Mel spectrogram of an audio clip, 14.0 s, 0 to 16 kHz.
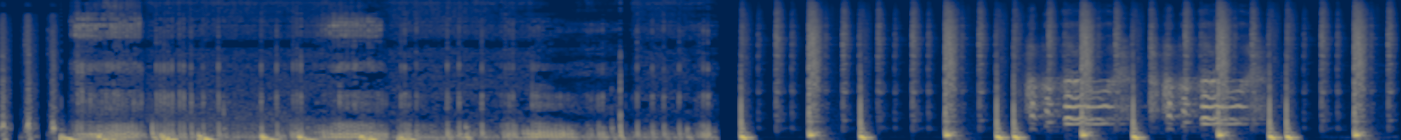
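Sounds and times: cat purring: 0:00.7 - 0:07.2.

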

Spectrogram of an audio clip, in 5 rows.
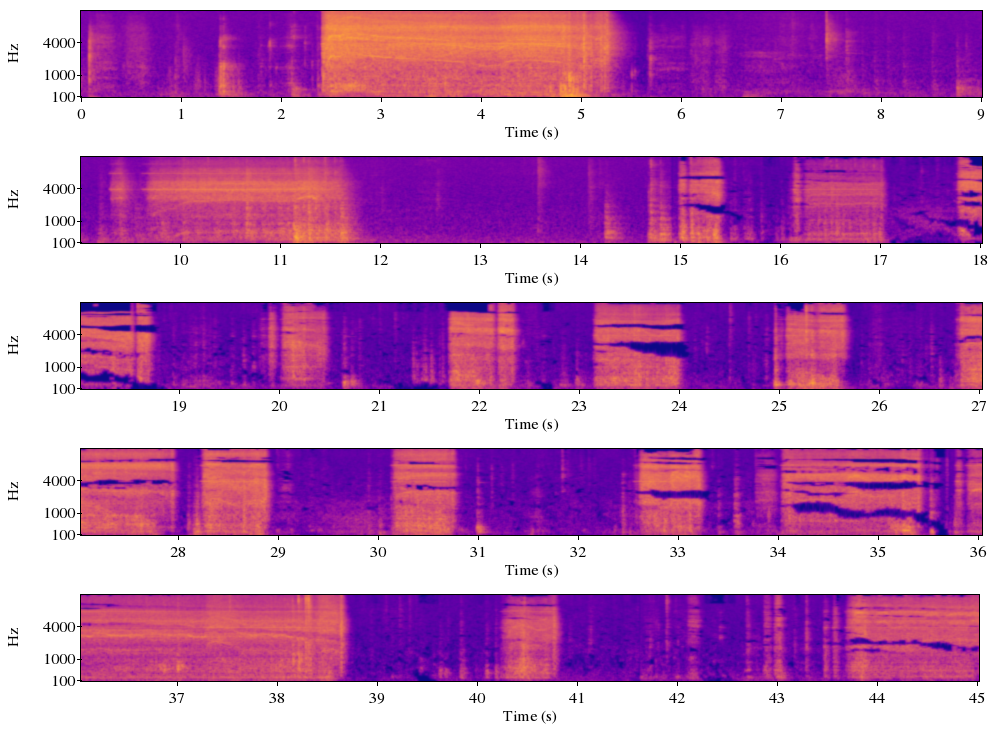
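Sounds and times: cordless drill running: 0:02.4 - 0:05.4, 0:09.3 - 0:11.6, 0:35.8 - 0:38.7.

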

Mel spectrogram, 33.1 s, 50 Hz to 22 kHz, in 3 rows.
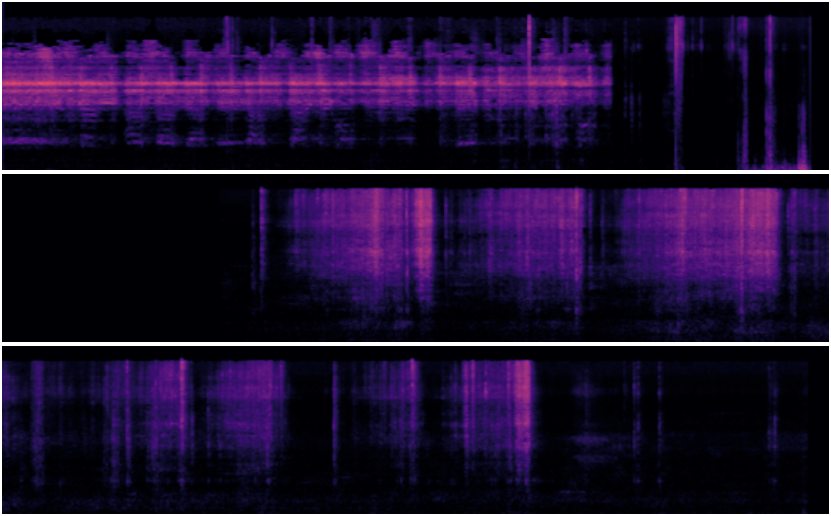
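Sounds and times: toy robot motor whirring: 0:14.8 - 0:22.6, 0:23.4 - 0:25.9, 0:27.0 - 0:29.2
plastic clicks and rattles: 0:20.8 - 0:25.8.

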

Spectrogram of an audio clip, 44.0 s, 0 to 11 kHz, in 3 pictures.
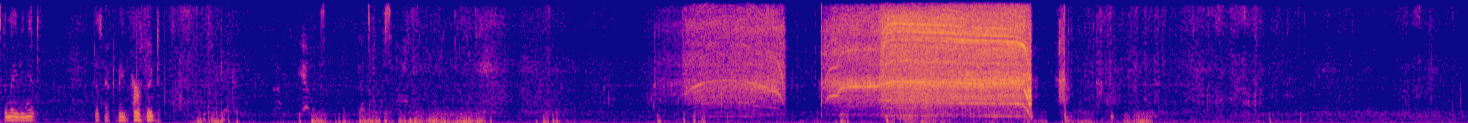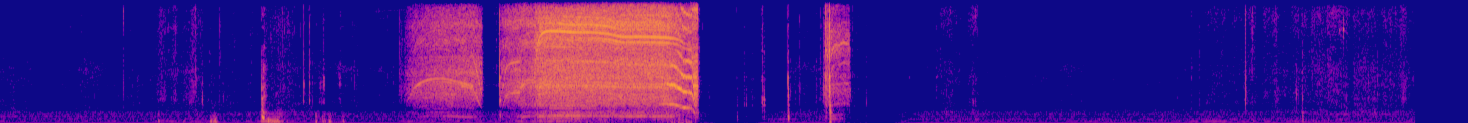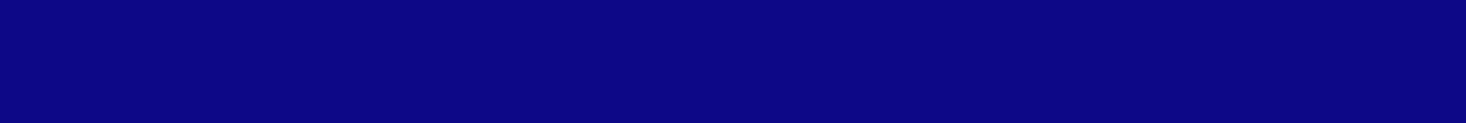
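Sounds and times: cordless drill whining: 0:06.6 - 0:10.4, 0:18.7 - 0:21.7, 0:22.9 - 0:23.2.

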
